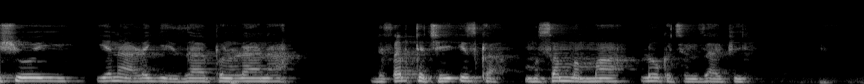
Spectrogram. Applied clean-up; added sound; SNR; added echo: none; none; none; none.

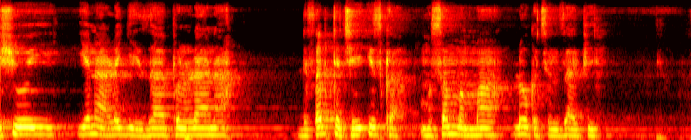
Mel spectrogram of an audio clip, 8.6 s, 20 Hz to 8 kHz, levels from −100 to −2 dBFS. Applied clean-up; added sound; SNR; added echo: none; none; none; reverberation time 0.4 s.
